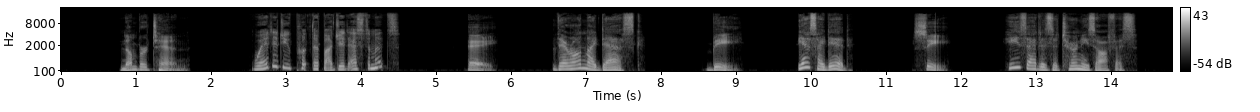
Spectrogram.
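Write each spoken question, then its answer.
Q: Where did you put the budget estimates?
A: A: They're on my desk.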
